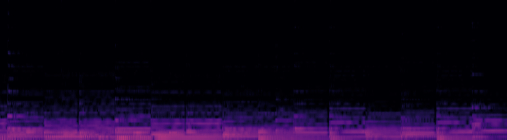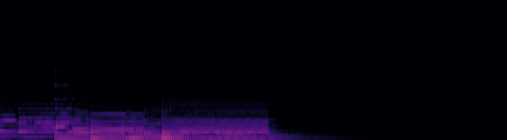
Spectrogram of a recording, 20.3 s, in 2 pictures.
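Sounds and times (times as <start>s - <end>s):
harp playing a lullaby: 0.0s - 15.7s
bassoon playing a lullaby: 0.0s - 15.8s.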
